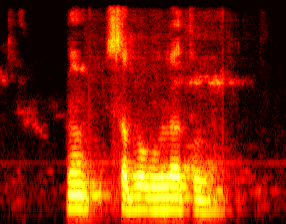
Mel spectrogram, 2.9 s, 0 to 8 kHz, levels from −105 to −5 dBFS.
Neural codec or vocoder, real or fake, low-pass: codec, 44.1 kHz, 7.8 kbps, DAC; fake; 7.2 kHz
